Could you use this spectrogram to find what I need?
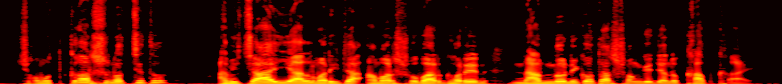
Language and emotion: Bengali, happy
